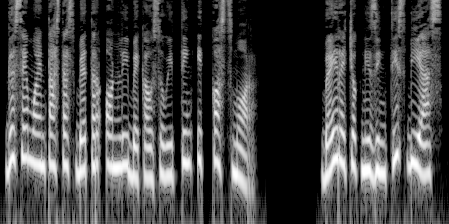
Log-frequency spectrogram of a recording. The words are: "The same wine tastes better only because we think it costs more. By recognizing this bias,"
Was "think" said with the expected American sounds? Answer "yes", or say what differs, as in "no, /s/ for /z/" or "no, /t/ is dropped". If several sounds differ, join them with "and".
no, /t/ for /θ/ and /k/ is dropped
